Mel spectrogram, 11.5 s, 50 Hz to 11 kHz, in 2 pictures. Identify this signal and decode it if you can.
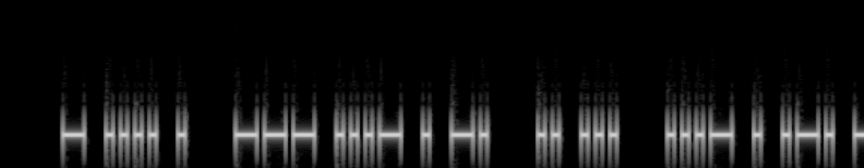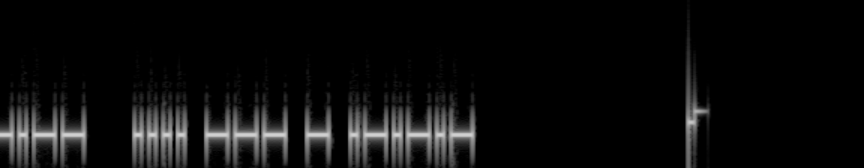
Morse code, heard as a keyed tone, about 25 wpm, 700 Hz. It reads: THE OVEN IS VERY HOT.
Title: Sentences from Top 1000 Words - Review Part 4 - 25wpm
